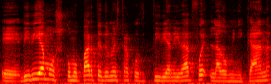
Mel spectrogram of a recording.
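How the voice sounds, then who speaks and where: A man's fairly slow delivery keeps his intonation fairly even. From United States (Miami), Dominican family. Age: 40s. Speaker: politician, dictator's grandson. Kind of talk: TV interview. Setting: TV studio.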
